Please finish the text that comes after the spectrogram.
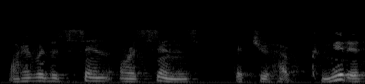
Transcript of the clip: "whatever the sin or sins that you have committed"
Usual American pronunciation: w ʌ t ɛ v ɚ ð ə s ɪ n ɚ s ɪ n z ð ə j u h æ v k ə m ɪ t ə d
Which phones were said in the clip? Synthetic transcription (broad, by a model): w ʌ t ɛ v ɚ ð ə s ɪ n ɚ s ɪ n z ð ə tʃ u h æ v k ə m ɪ t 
